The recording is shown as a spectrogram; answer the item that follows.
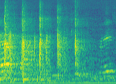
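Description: Faint hand claps from the congregation, about three a second, dying away near the end.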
